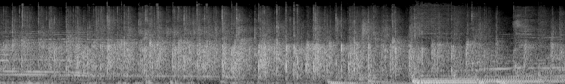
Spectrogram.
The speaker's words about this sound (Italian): Ragazzi, fatevi un applauso, bravi!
